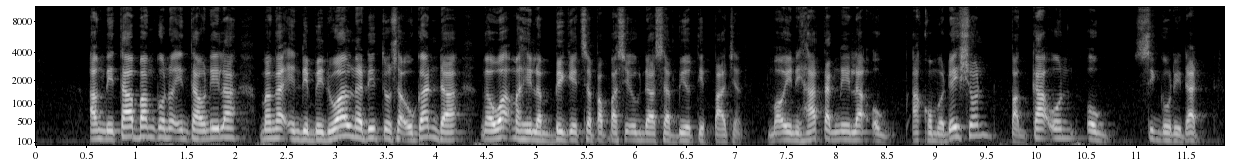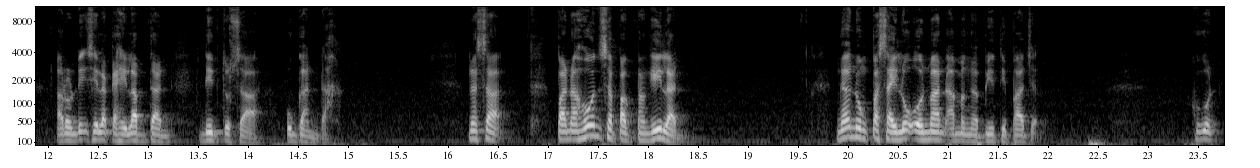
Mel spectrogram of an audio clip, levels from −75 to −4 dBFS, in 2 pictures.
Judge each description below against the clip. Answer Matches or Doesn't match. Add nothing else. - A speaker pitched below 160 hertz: Matches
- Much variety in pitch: Doesn't match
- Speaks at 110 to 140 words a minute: Matches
